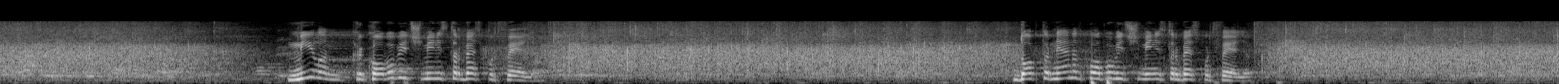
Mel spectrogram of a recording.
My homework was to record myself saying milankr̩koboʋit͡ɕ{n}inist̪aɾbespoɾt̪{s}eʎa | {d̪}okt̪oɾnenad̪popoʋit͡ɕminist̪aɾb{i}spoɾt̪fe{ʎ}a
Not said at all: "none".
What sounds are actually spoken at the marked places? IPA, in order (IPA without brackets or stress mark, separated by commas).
m, f, d̪, e, ʎ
